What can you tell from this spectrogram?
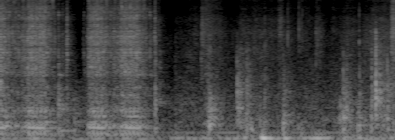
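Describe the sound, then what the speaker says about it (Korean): A home sewing machine stitches through old clothes being remade into small items, running in steady bursts with short pauses, close and clear with no talk. "재봉틀만 사용할 수 있다면 가정에서도 가능하다"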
